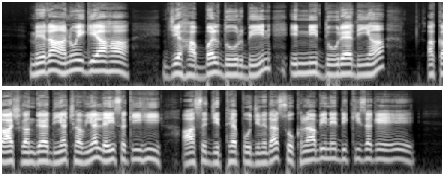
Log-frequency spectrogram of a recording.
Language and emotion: Dogri, surprised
